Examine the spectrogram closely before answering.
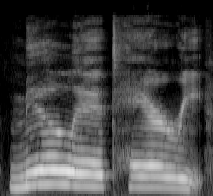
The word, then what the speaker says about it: military: In American English, you're going to pronounce each of the final letters, a r y.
